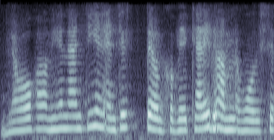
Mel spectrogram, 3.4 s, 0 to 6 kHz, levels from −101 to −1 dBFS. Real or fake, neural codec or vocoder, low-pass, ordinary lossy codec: fake; codec, 16 kHz in and 24 kHz out, 0.6 kbps, FocalCodec, streaming, 2048 codes; 5.4 kHz; AAC, 24 kbps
